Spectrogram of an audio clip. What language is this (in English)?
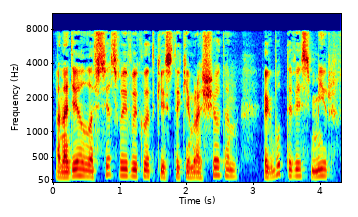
Russian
